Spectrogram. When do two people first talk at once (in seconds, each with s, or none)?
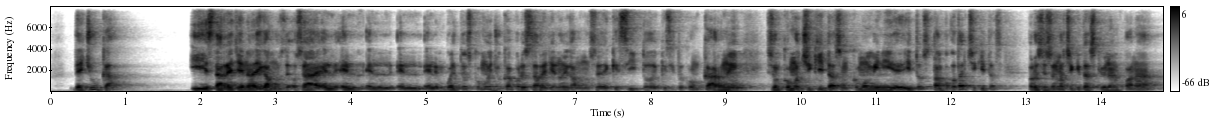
none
